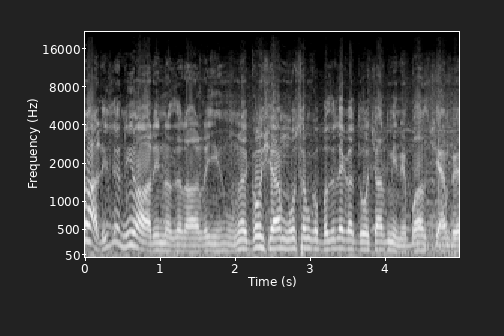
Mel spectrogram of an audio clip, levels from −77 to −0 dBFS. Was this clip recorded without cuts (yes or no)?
yes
